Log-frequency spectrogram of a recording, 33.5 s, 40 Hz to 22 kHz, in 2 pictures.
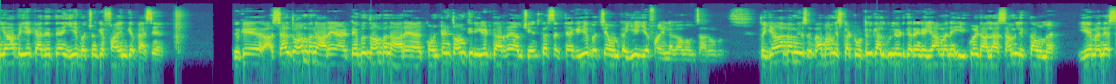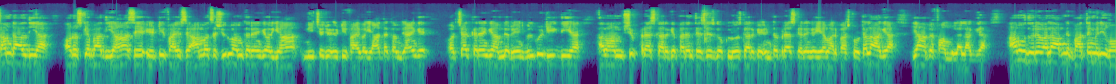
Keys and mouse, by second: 2.9 Return, 11.6-12.6 drag, 13.3 typing, 14.5-15.8 typing, 17.1 Tab, 21.9-23.0 drag, 24.2-25.3 drag, 26.4 ), 27.3 Return, 29.4-30.5 drag.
